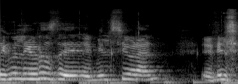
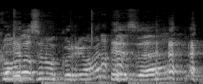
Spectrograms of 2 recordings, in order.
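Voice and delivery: louder, higher mock realization through laughs; sarcastic laughing; 5 semitones higher, 6 dB louder than usual. Mocking the advice not to be sad, with sarcastic laughter. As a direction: pretend the answer was obvious, laughing.

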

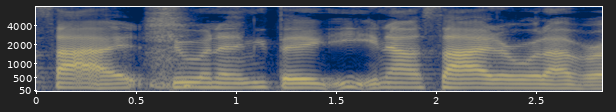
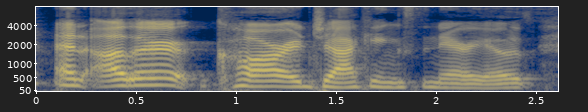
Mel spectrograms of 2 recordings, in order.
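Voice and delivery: normal talking voice

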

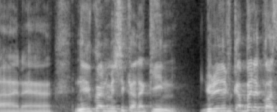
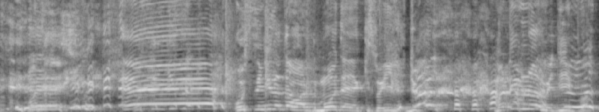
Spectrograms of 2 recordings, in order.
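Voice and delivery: hyped-up mock lecture; 12 semitones higher than usual. Mock lecture on English-only flirting.

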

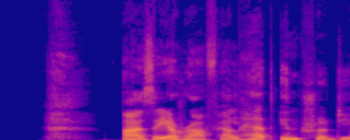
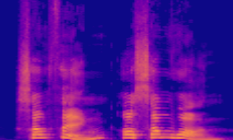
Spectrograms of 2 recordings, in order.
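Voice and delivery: high, teasing society woman; wicked flirty Tracy; 12 semitones higher, 3 dB louder than usual. A narrator's reading. Tracy teasing Aziraphale about Crowley, high and wicked. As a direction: tease it high with a wicked twist.

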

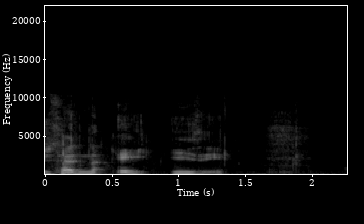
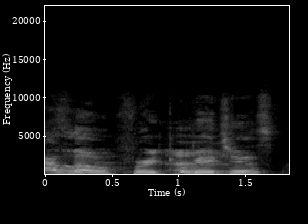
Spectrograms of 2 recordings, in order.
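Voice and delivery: laughing mock greeting; 7 semitones higher, 5 dB louder, much slower than usual. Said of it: "repeats the quote".

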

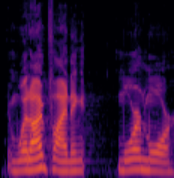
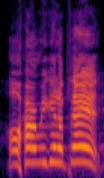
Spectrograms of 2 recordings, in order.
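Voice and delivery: loud, high-pitched cry of alarm; mock panic; 9 semitones higher, 14 dB louder, faster than usual. Missionaries facing a high electric bill, panicked outburst. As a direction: act out a sudden panic over money, high and loud.

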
